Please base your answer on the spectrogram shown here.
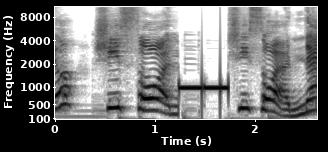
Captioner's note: beep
